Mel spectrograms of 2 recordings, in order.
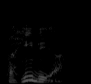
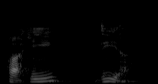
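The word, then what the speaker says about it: paideia: It is a word that you pronounce pahidia, pahidia.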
